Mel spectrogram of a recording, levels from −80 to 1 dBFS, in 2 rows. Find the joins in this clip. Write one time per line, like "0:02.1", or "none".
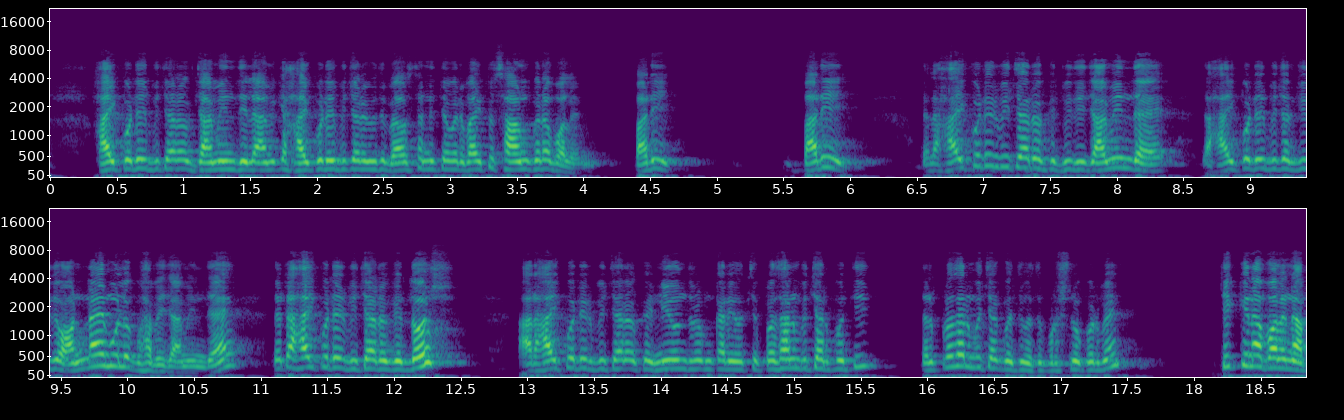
none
